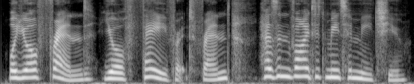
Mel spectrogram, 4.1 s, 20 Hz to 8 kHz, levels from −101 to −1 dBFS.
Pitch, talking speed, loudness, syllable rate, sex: 230 Hz, 175 wpm, -18 LUFS, 4.8 syllables/s, female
